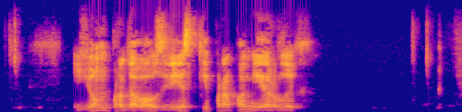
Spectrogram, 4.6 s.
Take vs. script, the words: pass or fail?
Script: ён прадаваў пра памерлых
fail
